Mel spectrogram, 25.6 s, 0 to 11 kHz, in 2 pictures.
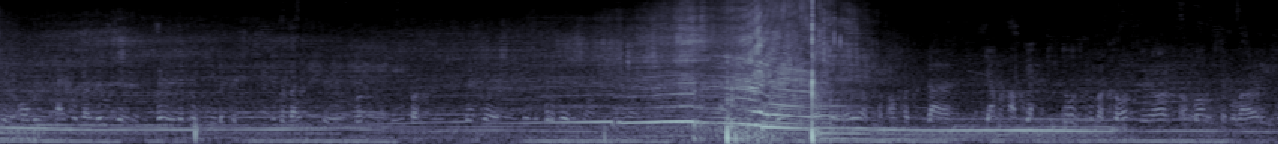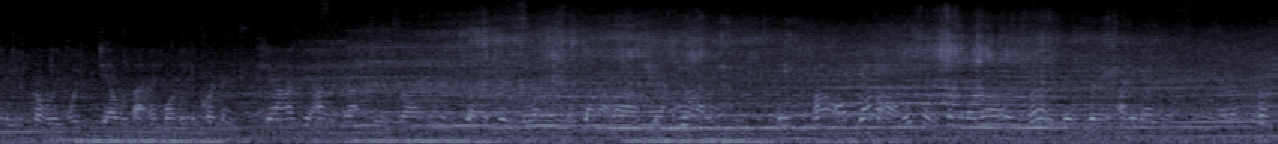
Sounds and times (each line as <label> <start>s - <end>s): motorcycle grand prix 0.0s - 25.5s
